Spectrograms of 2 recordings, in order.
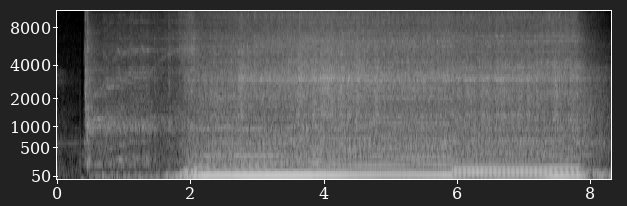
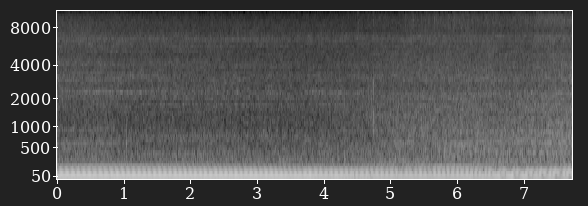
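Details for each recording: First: BMW E60 M5 V10, first start after rod bearing replacement with no coolant in yet: cranks, catches, fast idle with faint light clacking, suspected to be the water pump running dry; bottom end sounded smooth. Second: BMW E60 M5 V10 after rod bearing replacement, restarted with the belt off so the power steering pump is not driven: deep, steady idle with even low pulses and no bottom-end knock; bottom end likely fixed.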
